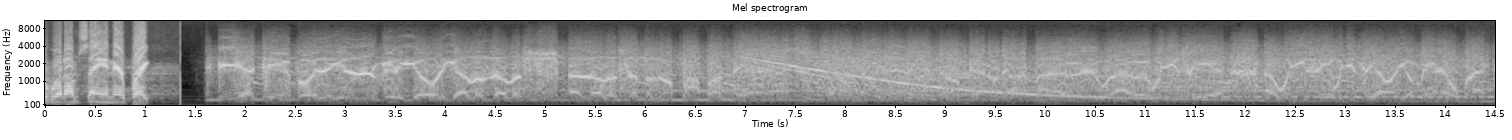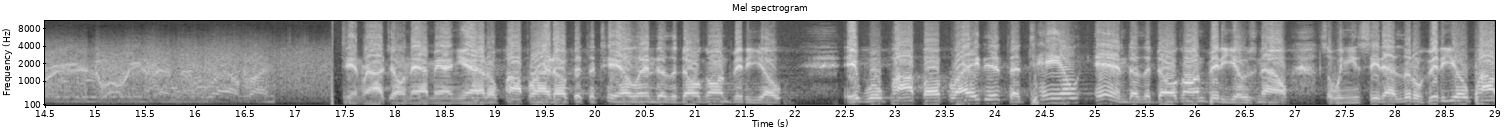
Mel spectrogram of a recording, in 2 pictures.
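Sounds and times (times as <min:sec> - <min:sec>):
garbled radio voices: 0:01.6 - 0:21.8.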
